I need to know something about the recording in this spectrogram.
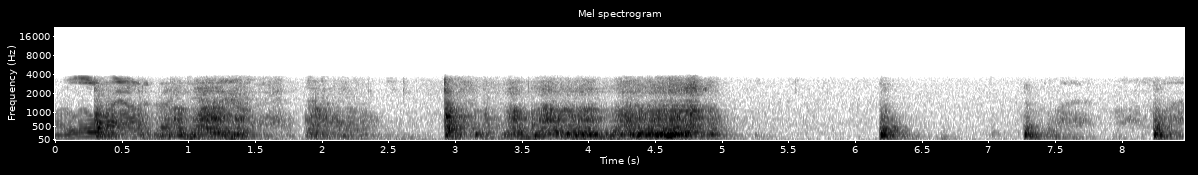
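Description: Small hand plane shaving a wooden boat rail, trimming its bevel toward flat. There are two longer strokes in the first half, then two short, sharp strokes about a second apart near the end.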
